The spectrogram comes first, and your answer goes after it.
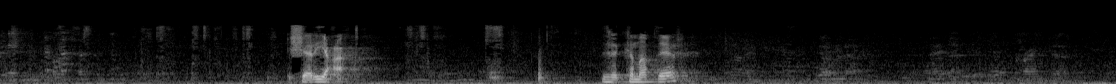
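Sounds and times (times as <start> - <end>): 
laughter: 0.0 - 1.4
pen writing on an overhead projector: 0.8 - 2.8, 4.0 - 5.2
speech: 3.0 - 3.6, 6.0 - 7.0.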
